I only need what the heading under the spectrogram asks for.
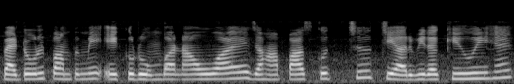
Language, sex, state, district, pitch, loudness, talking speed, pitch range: Hindi, male, Madhya Pradesh, Katni, 245 Hz, -15 LUFS, 185 wpm, 235-260 Hz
